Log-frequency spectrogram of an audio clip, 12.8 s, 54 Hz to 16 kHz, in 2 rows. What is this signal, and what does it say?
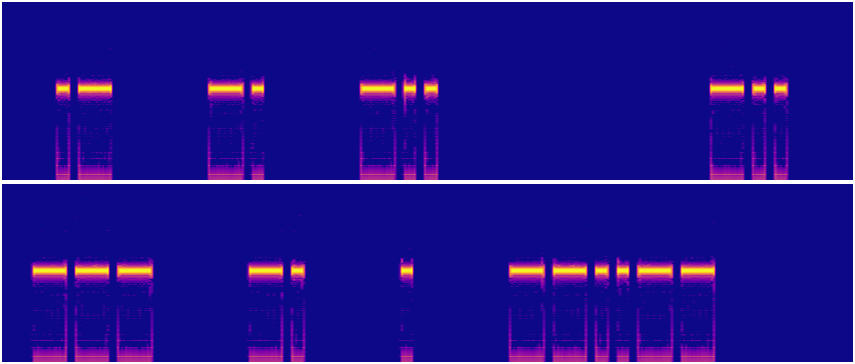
Morse code, heard as a keyed tone, about 15 wpm, spaced as for 8 wpm, 1000 Hz. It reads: AND DONE,
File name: qotdfiles / 8wpm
